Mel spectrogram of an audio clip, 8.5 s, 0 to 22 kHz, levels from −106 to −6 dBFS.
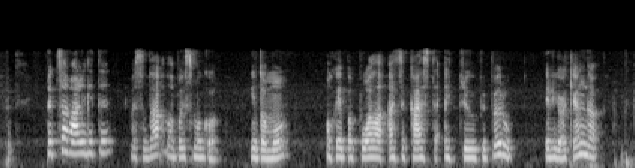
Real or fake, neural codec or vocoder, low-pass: real; none; 7.2 kHz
